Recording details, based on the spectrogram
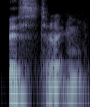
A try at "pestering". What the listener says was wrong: That's better.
